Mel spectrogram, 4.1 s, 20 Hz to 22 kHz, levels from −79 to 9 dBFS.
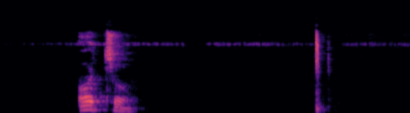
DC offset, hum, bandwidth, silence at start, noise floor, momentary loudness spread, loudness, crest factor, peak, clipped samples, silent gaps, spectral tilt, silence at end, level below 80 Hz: under 0.1%; none; 11 kHz; 0.8 s; -68 dBFS; 26 LU; -25 LUFS; 30 dB; -4 dBFS; under 0.1%; none; -1.5 dB/octave; 0.9 s; -78 dBFS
